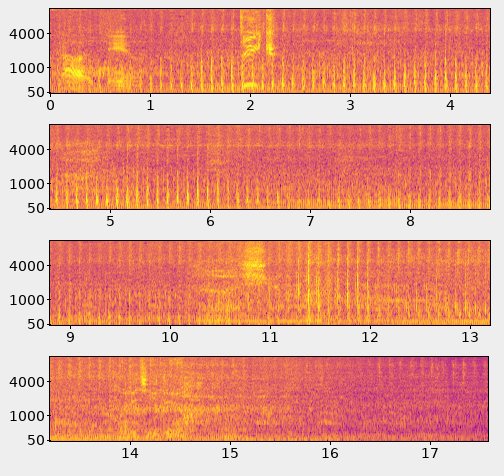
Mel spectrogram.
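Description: Helicopter rotor blades thump rapidly close by, then fade into the distance.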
